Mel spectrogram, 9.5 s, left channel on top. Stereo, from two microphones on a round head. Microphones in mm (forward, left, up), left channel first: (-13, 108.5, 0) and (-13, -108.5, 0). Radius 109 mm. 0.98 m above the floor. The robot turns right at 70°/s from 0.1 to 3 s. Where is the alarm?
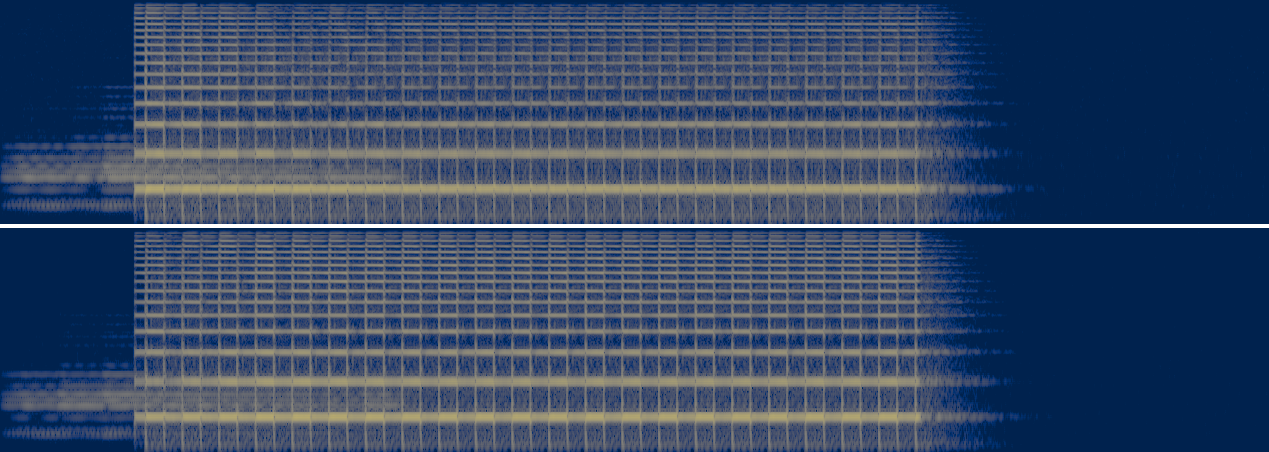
155° left, 1.2 m; by 6.9 s 65° right, 1.2 m.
